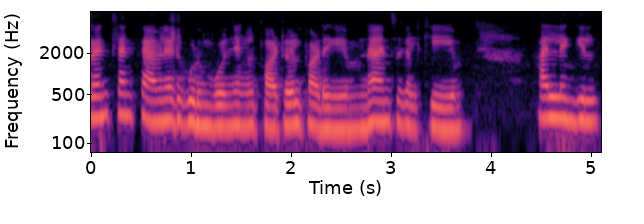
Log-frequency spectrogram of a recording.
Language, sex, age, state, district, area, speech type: Malayalam, female, 18-30, Kerala, Ernakulam, rural, spontaneous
